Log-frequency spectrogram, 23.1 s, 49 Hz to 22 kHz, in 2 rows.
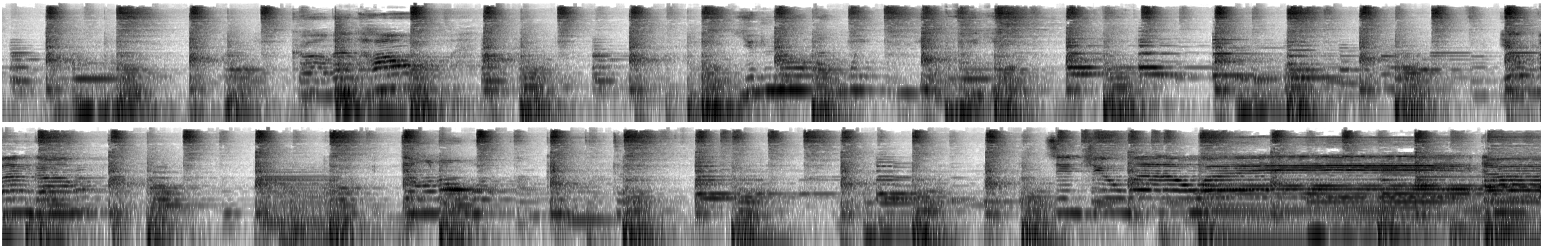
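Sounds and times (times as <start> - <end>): song over speakers: 14.0 - 23.0.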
